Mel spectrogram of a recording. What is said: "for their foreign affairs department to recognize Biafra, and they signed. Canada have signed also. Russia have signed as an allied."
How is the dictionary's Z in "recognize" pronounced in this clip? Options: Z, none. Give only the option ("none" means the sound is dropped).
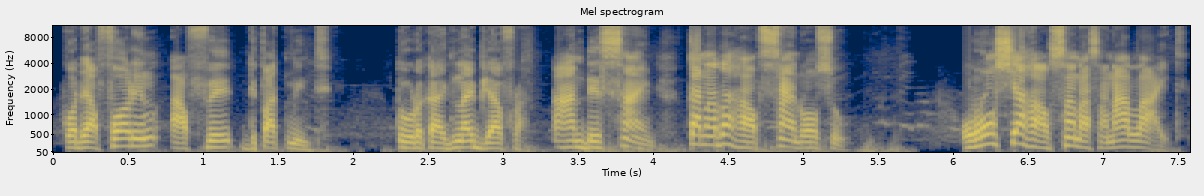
none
